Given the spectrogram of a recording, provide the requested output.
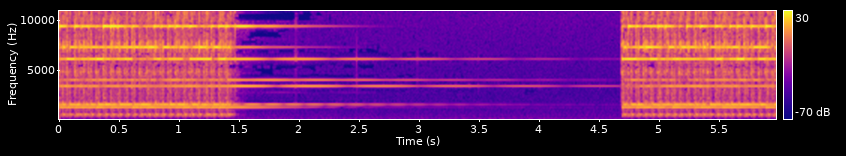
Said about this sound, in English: It's just a telephone.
